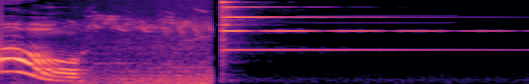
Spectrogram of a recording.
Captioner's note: bell chime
